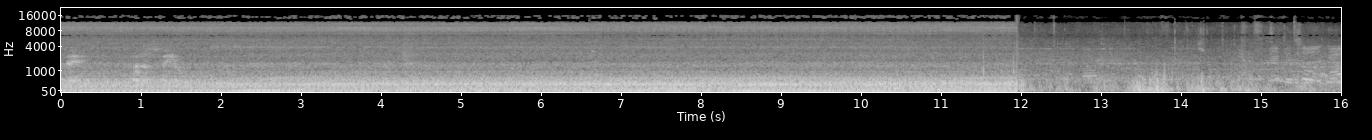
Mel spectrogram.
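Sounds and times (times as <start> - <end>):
diesel train engine hum: 0.0 - 12.3
wheels rumbling on rails: 0.0 - 15.0.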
